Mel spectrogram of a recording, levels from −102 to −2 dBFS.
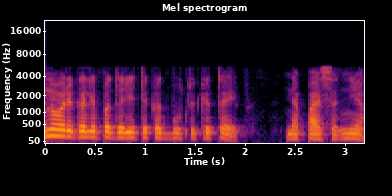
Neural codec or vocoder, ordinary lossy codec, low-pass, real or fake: none; Opus, 64 kbps; 5.4 kHz; real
